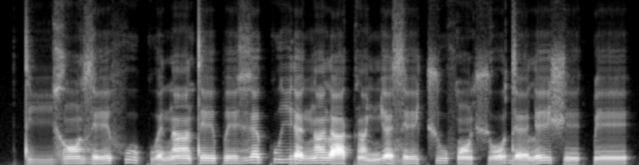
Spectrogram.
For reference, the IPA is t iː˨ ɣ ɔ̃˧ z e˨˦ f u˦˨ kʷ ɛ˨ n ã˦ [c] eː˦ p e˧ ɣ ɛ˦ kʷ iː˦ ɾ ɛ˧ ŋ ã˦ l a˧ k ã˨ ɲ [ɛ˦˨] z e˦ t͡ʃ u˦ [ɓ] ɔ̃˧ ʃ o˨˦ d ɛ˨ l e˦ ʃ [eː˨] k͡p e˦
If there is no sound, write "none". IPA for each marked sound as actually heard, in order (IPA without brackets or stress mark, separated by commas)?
t, ɛ˦˨, f, e˨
